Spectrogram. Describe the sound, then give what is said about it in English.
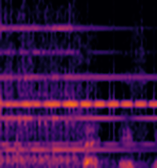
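A telephone ringing on an outgoing call, a steady ringback tone that holds throughout the short clip with little change. “So I gotta call them and make sure that we can even hear. Watch him not answer.”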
